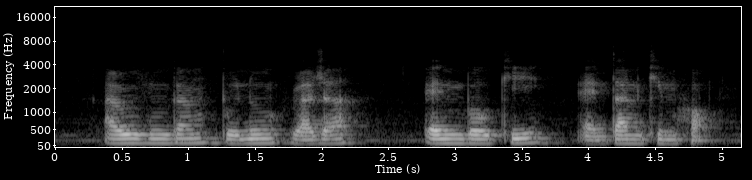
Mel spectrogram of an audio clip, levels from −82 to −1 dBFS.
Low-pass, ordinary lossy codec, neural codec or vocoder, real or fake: 7.2 kHz; Opus, 64 kbps; none; real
